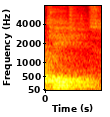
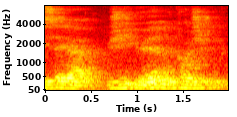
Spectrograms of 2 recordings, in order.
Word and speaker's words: Cajun: Alors, moi, quand je vais dans le pays de Dominique et je vois ça s'écrit C-A-J-U-N, Cajun, moi ça me fait chier parce que c'est pas Cajun, c'est Cajun, ok?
